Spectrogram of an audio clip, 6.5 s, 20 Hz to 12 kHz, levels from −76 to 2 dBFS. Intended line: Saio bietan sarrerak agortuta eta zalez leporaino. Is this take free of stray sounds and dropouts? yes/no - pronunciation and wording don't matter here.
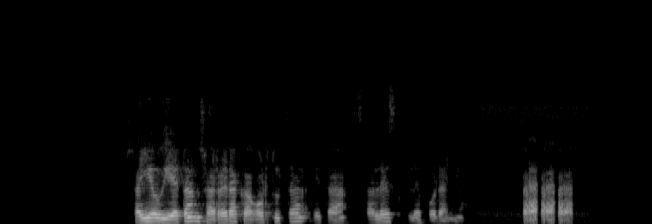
no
